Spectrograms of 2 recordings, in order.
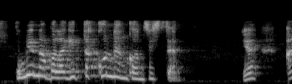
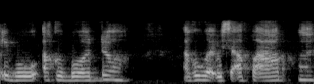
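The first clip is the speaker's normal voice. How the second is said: put-on sad child; 5 semitones lower than usual. Stressed child repeats complaint.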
